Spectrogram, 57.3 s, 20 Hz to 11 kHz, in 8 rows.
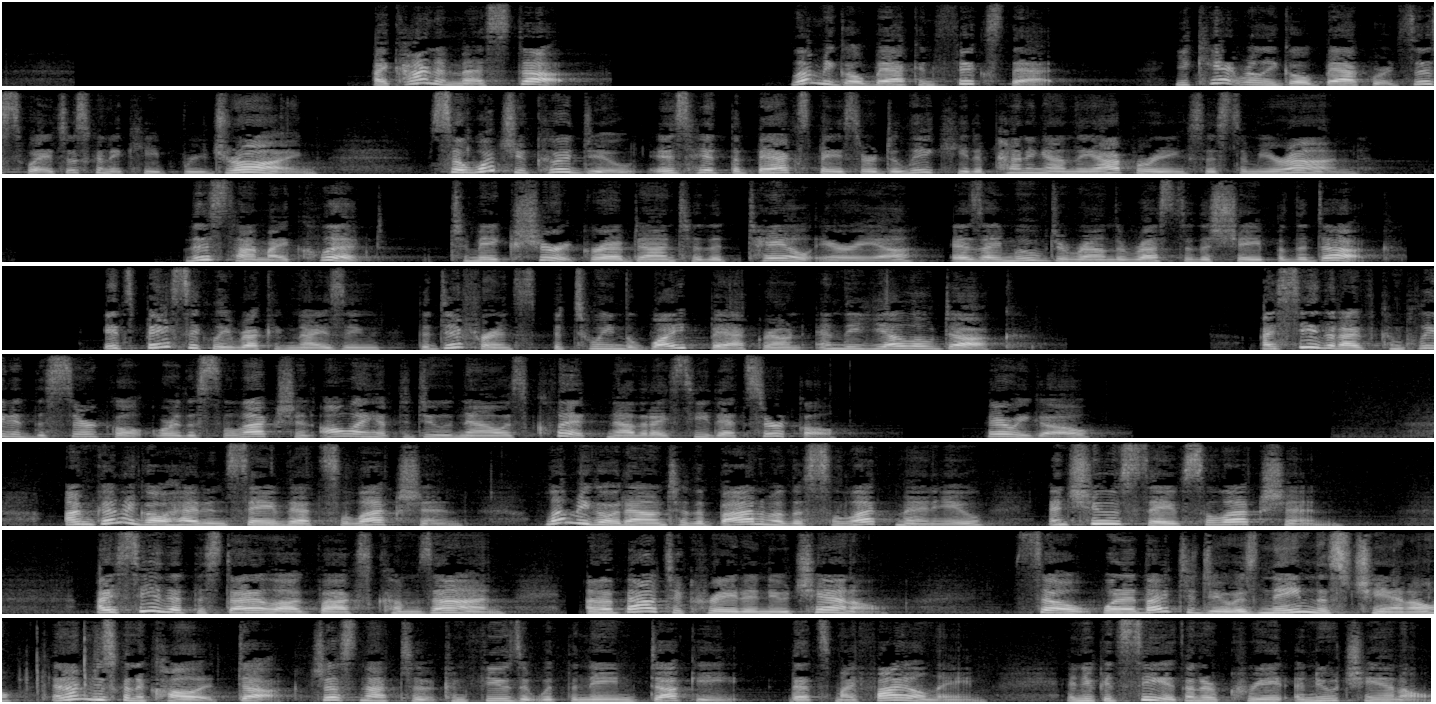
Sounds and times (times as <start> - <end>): Speech: 1.9 - 3.0, 4.0 - 14.0, 15.2 - 21.3, 22.0 - 26.7, 27.8 - 32.9, 33.6 - 34.2, 36.1 - 42.6, 43.4 - 47.4, 48.0 - 57.2.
